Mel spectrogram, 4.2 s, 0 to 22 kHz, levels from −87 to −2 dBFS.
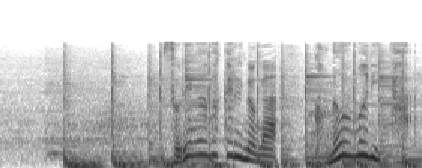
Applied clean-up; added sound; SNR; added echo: none; none; none; none.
